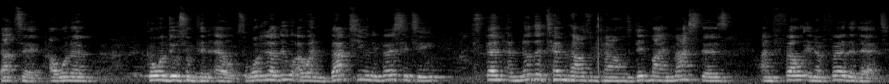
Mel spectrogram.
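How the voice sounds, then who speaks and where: A man with a Yorkshire accent talks at a fairly quick pace in a high pitch, his intonation fairly even. Noticeable background noise and audible room echo fill the recording. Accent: Bradford, Yorkshire. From northern England, Bradford. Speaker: network marketing business leader. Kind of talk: motivational talk.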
